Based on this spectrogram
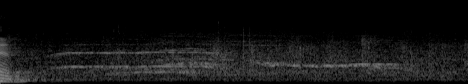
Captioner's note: attendees cheering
